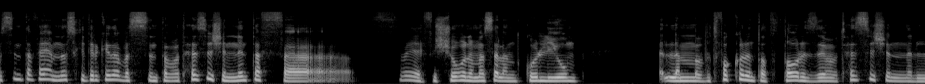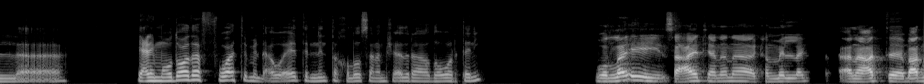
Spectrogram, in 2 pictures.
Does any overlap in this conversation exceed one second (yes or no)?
no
